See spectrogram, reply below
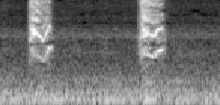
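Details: Female double-collared seedeater call, used by breeders to stir a male into singing for song tournaments: two short, sharp, high chips about a second apart over a low background hum.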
